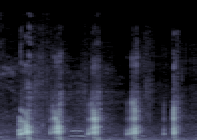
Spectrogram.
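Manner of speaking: breathy high witch cackle. Real, not acted. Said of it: "my witch cackle".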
